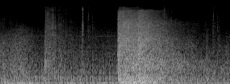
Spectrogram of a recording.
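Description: A burst of gunfire from a gun believed to be unloaded, fired outdoors in a Jamaican jungle: a sharp, loud broadband crack with a lingering rumbling tail, standing out against steady outdoor background noise.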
